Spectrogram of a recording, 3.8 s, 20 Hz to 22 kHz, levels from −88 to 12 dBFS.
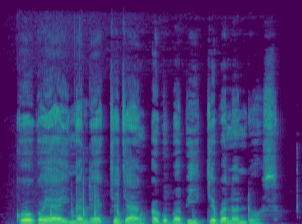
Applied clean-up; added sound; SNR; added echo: classical method log-MMSE.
